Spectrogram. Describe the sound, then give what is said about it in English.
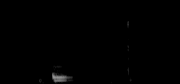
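A computer mouse clicks a few times, short faint ticks alone in near silence, one slightly fuller click standing out among them. “Sorry, okay, got a click with the mouse.”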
